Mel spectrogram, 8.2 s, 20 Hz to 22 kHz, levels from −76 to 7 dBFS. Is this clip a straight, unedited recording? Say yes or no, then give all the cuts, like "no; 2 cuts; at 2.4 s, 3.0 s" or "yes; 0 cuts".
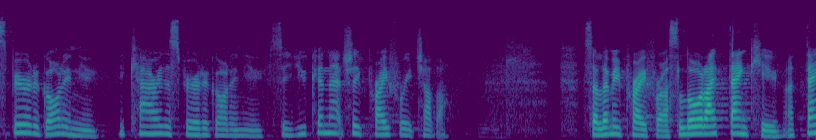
no; 1 cut; at 1.1 s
